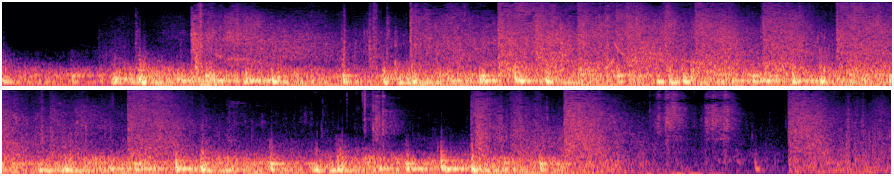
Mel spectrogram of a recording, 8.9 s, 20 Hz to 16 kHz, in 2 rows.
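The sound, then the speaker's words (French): Gunshots fired by police in a chaotic melee: many overlapping bangs and thuds over a dense low rumble. The sound stays loud and steady throughout and drops off near the end. “Pendant 5 minutes, il en résulta un chaos fracassant, au-delà des mots. Des coups terribles furent assénés, des coups de feu furent tirés.”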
